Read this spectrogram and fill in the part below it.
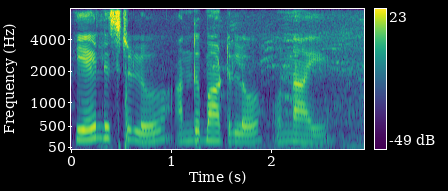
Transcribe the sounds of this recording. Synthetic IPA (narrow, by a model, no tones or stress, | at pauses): e̞ːlisʈuluɐ̰nd̪ubaːʈɐlo̞ːunːaːji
